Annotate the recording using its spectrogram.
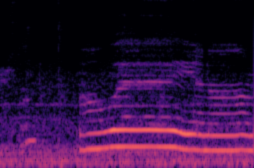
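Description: A young boy makes a long, steady vocal sound close by.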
